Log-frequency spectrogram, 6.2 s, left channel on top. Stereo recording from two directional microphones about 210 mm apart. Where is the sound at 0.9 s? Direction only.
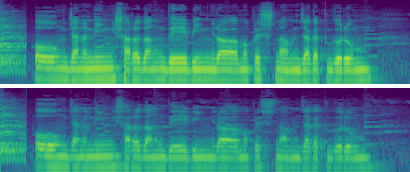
30° left (ahead or behind).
